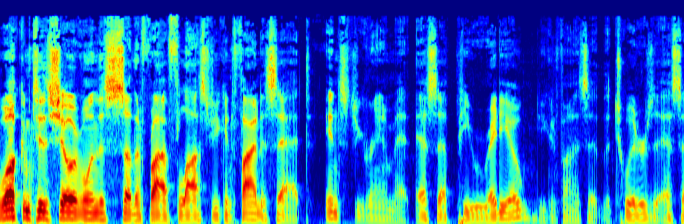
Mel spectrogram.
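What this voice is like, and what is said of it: Usual voice. Nothing is said of it.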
